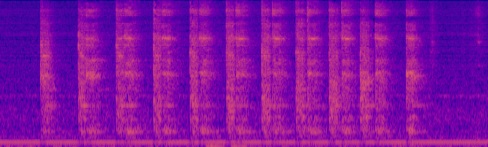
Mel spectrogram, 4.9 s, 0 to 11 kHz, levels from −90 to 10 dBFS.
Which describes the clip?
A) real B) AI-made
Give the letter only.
B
